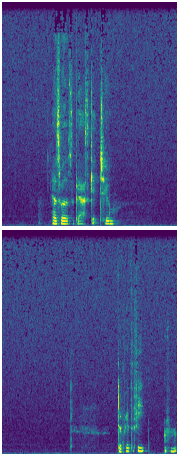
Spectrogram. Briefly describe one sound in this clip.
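An older woman speaks calmly, close by.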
